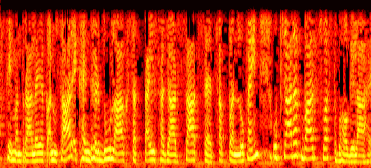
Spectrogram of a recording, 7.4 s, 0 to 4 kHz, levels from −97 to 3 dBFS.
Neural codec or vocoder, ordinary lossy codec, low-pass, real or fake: none; none; 3.6 kHz; real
